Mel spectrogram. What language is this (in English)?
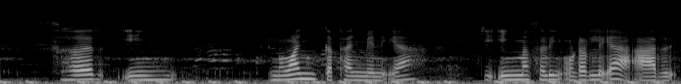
Santali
